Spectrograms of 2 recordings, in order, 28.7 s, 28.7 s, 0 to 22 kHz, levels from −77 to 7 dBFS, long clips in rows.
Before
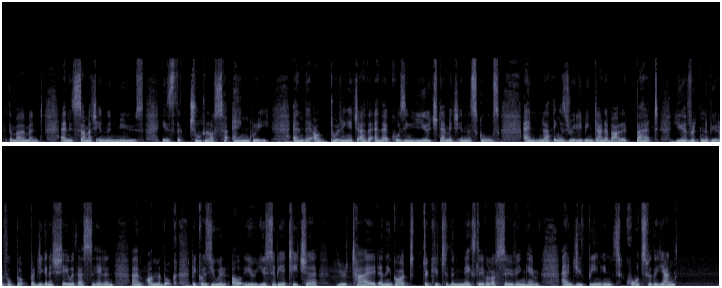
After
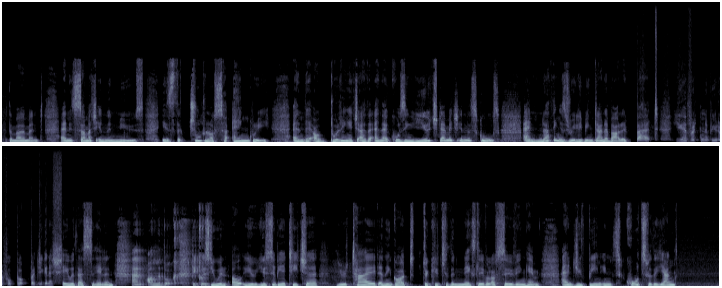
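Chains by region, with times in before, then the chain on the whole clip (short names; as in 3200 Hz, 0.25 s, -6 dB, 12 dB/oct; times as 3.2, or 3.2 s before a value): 8.7–10.6 LPF 4400 Hz + comb 3.2 ms, depth 57%
12.57–15.59 median filter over 5 samples + HPF 550 Hz 24 dB/oct
16.66–18.5 weighting filter ITU-R 468 + flutter echo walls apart 9.9 m, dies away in 0.41 s
whole clip: HPF 250 Hz 6 dB/oct; low shelf 350 Hz +8.5 dB; gain +3.5 dB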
